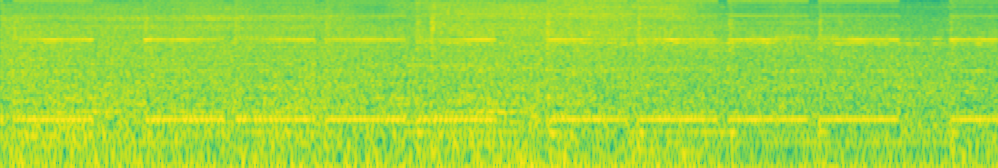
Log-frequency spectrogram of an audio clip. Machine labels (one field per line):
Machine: slide rail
